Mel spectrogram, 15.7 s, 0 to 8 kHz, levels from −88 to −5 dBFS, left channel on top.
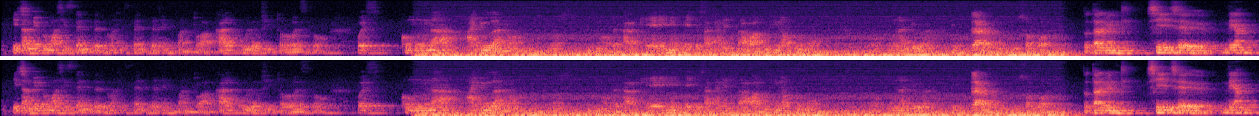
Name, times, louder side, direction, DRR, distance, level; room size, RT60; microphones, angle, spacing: voice 1, 0.1-4.7 5.0-10.3 10.8-13.1, left 1 dB, 50° left, -4 dB, 0.8 m, -29 dB
sound 1, 5.1-13.3, equal, 5° left, 0.9 m, -24 dB
voice 2, 13.5-15.5, equal, 25° right, 0 dB, 0.7 m, -23 dB
2.9 x 2.7 x 4.3 m, 0.79 s
head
